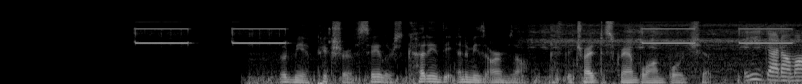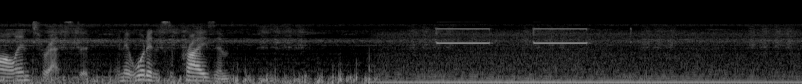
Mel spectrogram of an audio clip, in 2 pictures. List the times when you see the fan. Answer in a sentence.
The fan can be heard from 2.4 to 15.9 s.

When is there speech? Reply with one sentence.
The speech can be heard from 2.8 to 10.3 s.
